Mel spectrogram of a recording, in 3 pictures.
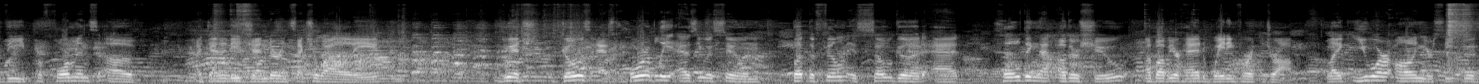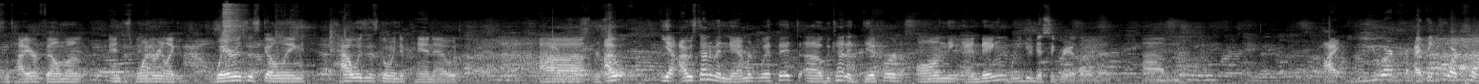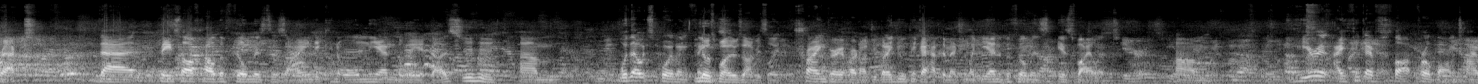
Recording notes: BONUS - Live from Fantasia 2023. AUDIO WARNING - This podcast was recorded in a noisy public space. Coming at you live from a bar next to Concordia University. Apologies for the audio quality in advance.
